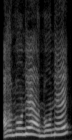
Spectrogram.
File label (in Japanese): "anoneanone", yobikake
